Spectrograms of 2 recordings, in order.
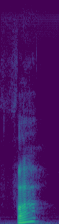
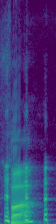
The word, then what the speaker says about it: pho: Everybody says you make it short, but the Vietnamese fellow that was our tour guide said when you say the word, smile. And that gives the correct intonation for the correct pronunciation of pho.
